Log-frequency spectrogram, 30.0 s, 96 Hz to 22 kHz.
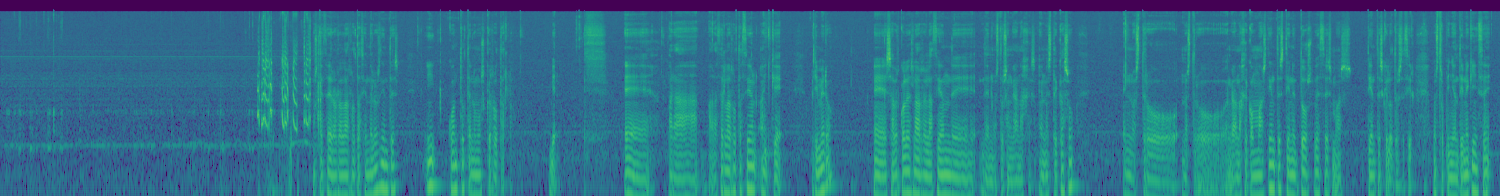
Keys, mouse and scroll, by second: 0.0-1.3 typing, 1.4 click, 1.5 middle click, 1.9 click, 2.2 right click, 2.4 alt+shift+right click, 2.7 right click, 2.9 alt+shift+right click, 3.2 alt+shift+right click, 3.5 f, 3.6 click, 3.8 right click, 4.1 alt+shift+right click, 4.3 click, 4.6 middle click, 4.7 scroll down 1, 4.8 middle click, 5.0 a, 5.2 scroll up 1, 5.6 ctrl+middle click, 5.8 shift+middle click, 6.0 scroll down 1, 6.0 middle click, 9.4-11.6 middle drag, 12.6 click, 13.5 middle click.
